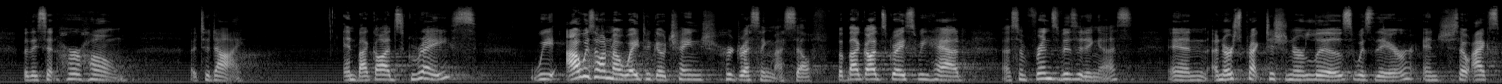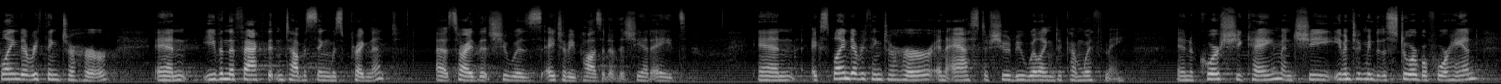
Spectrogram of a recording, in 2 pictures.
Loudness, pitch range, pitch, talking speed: -24 LUFS, 190-230 Hz, 205 Hz, 200 wpm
